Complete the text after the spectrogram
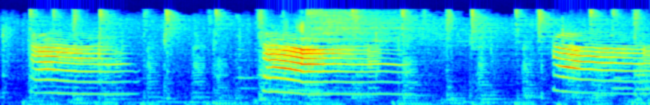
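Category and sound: animal, cat meowing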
